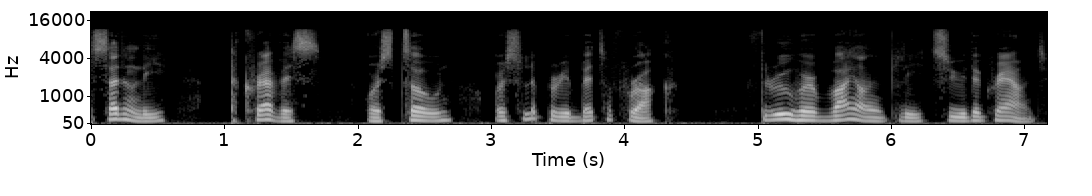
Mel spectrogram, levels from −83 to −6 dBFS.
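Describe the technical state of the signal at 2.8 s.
At 2.84 s there is an overlap between stream segments. Two segments claimed the same stretch of time, so the player trimmed about 15 ms of speech that was never duplicated. The waveform jumps across the gap, heard as a tiny skip.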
